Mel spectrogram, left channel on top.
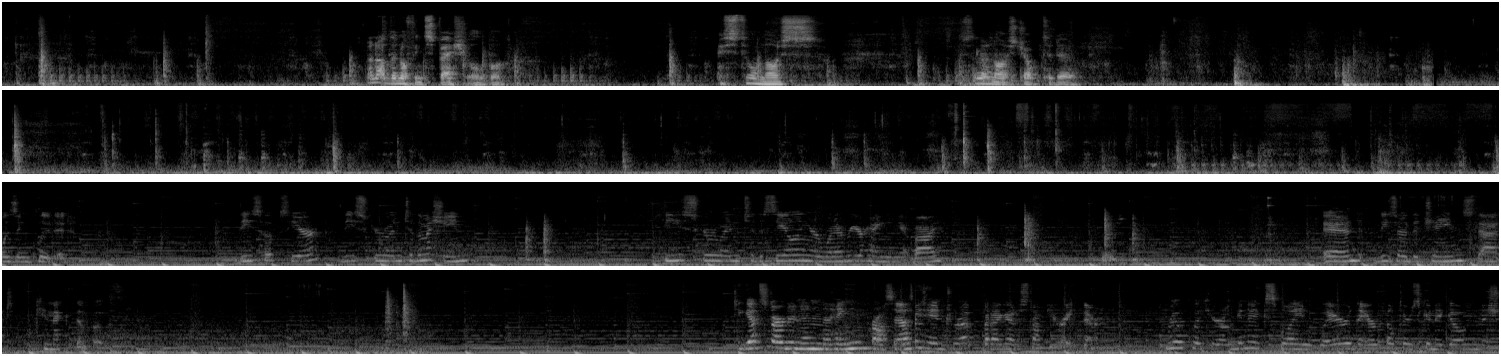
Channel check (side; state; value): both; different; correlation 0.00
